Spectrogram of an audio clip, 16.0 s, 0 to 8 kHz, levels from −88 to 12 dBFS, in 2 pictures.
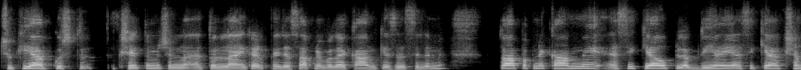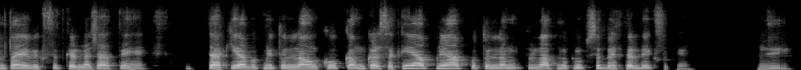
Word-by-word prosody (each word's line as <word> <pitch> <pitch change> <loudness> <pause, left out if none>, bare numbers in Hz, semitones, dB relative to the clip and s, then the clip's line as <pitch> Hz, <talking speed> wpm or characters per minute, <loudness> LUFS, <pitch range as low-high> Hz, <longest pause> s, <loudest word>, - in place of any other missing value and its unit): चूँकि 180 +1 +1
आप 175 -1 +7
कुछ 195 -1 -2 0.4
क्षेत्र 170 +1 -1
में 180 -1 -2
चुलना 165 -2 -3
तुलनाएँ 155 -1 +2
करते 155 0 -1
हैं, 155 - -2
जैसा 150 +1 +1
आपने 155 +1 -1
बताया 150 0 +1
काम 140 +2 0
के 150 0 -4
सिलसिले 145 +2 -5
में, 175 +4 -8 0.6
तो 190 - +3
आप 185 0 +6
अपने 195 +2 -2
काम 185 +1 +4
में 205 - -1
ऐसी 165 -1 -4
क्या 185 -1 +6
उपलब्धियाँ 175 -2 +1
या 170 -1 +3
ऐसी 165 +2 -6
क्या 175 0 +2
क्षमताएँ 165 -2 0
विकसित 155 +3 -7
करना 155 0 0
चाहते 135 +1 -2
हैं, 150 +2 -9 0.6
ताकि 150 +3 +4
आप 165 -2 +4
अपनी 165 +3 -4
तुलनाओं 160 0 +1
को 165 - +1 0.2
कम 165 +1 -2
कर 160 - +3
सकें 160 +3 -4
या 185 0 +4
अपने 180 +1 0
आप 175 0 +1
को 185 - -4
तुल 170 -2 -4 0.2
तुलनात्मक 160 +1 -3
रूप 160 -1 -2
से 175 - -2
बेहतर 140 +2 -1
देख 125 -3 -6
सकें? 120 - -18 0.7
जी। 130 -2 -11
165 Hz, 195 wpm, -20 LUFS, 155-175 Hz, 0.7 s, आप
